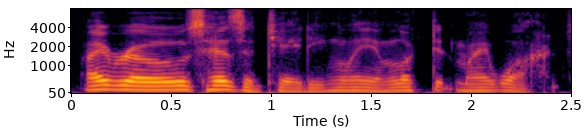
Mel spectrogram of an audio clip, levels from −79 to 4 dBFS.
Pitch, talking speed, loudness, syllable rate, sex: 125 Hz, 190 wpm, -17 LUFS, 5.6 syllables/s, male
